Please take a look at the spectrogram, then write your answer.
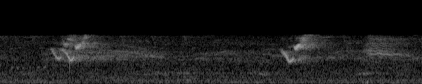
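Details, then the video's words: A Black-headed Oriole calling to its chick in April 2006 gives two loud, liquid whistled notes that rise sharply, about two seconds apart; a white-breasted waterhen and other birds call faintly in the background. "Prominent bird calling is Black headed oriole to chick."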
